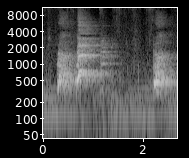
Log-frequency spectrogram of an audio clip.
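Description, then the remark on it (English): Dogs at the Fayetteville Animal Shelter bark in three sharp, fairly loud bursts, two close together and one after a pause, each trailing off with an echoey ring. No one speaks. “One way Red Cross is spreading the word is through animal shelters, who encourage anyone adopting dogs, like these you hear at the Fayetteville Animal Shelter, to download the app for reference.”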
